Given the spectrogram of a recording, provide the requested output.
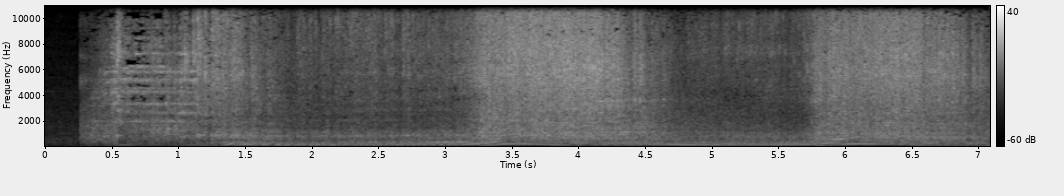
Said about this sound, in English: We dropped a V10 engine, taking the engine of the Viper and dropping the V10 engine into a Challenger for pure drag racing. This is for the street.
